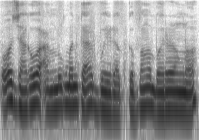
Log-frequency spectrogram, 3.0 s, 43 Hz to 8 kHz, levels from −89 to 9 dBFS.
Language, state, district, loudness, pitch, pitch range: Kokborok, Tripura, West Tripura, -13 LUFS, 140 Hz, 130-155 Hz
